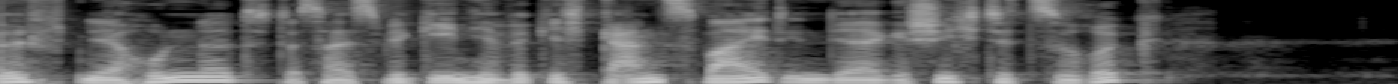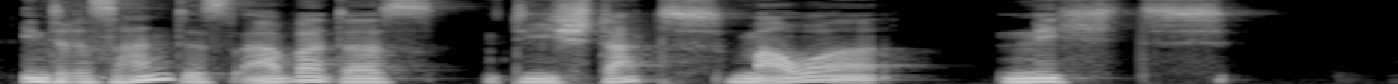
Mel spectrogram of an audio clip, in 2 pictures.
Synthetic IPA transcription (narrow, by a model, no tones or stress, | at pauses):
ɛlftn̩jaːɐhʊndɐtd̥ashaɪstv̥iːɐɡeːənhiːɐvɪɐklɪçɡ̥ant͡sv̥aɪtɪndeːɐɡəʃɪçtət͡suʁ̞ʏk | ʔɪntəʁ̞ɛsantɪstʔa̰ːbɐdasd̥iːʃtatmaʊɐ | nɪçt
